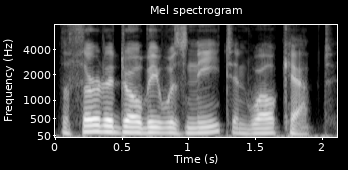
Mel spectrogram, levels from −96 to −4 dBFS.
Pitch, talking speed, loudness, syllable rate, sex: 130 Hz, 225 wpm, -16 LUFS, 5.0 syllables/s, male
